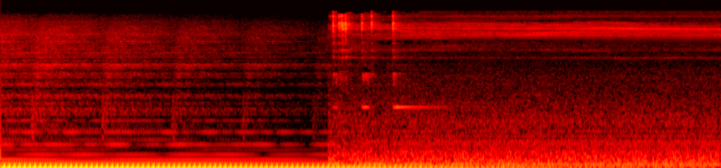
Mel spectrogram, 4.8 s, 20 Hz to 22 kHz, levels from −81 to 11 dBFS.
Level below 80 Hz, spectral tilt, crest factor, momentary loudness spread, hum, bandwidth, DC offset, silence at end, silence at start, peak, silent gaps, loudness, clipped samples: -22 dBFS; -5 dB/octave; 12 dB; 10 LU; none; 16.5 kHz; under 0.1%; 0 s; 0 s; -8 dBFS; none; -27 LUFS; under 0.1%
